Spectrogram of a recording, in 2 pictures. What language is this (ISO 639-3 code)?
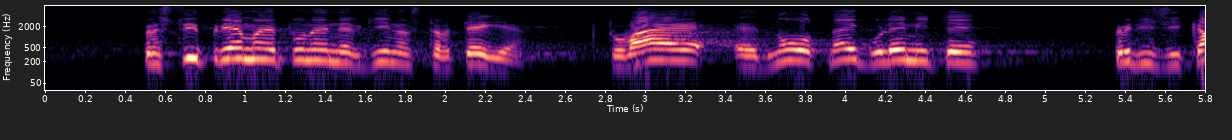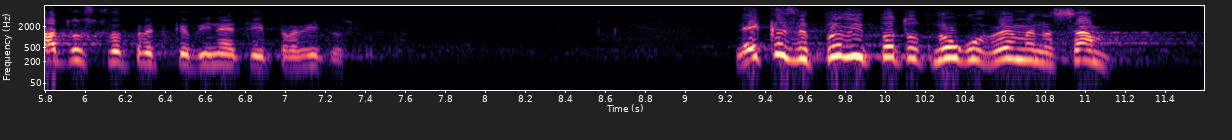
bul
